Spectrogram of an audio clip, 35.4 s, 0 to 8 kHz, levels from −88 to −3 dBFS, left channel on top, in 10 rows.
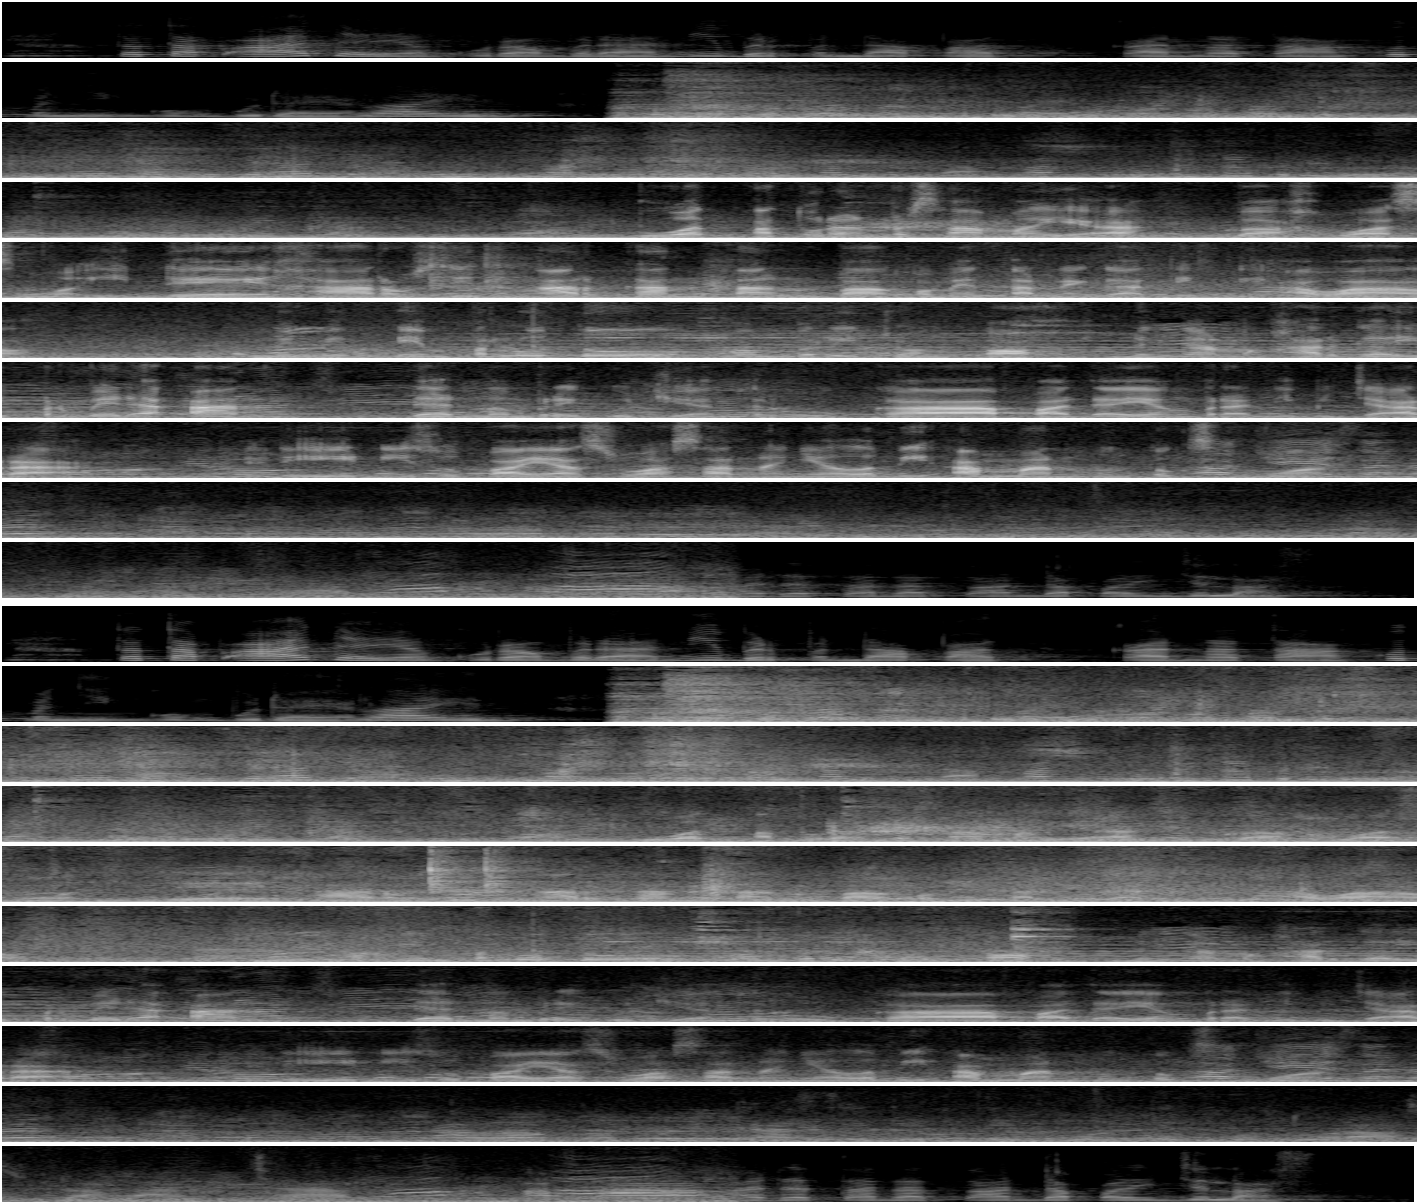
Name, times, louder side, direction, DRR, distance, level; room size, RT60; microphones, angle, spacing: voice 1, 0.0-2.5 2.8-4.8 5.2-8.1 8.4-11.6 18.1-18.6 29.4-32.8 33.1-35.1, right 3 dB, 45° right, 1.6 m, -41 dB
sound 1, 5.1-20.4, right 3 dB, 75° right, 1.5 m, -31 dB
voice 2, 12.2-17.8 18.3-22.0 22.2-25.0 25.4-28.2, left 5 dB, 55° left, 0.9 m, -28 dB
sound 2, 16.2-33.7, left 1 dB, 15° left, 1.0 m, -36 dB
23.0 x 18.0 x 8.8 m
head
